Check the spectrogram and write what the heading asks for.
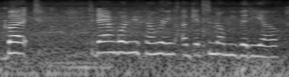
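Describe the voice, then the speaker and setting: A teenage girl films a casual intro while walking home outdoors. Her voice sits somewhat high for a girl, and traffic and street noise are clearly heard behind her. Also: fairly even intonation, moderate pace. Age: teens, fifteen. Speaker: vlogger.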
